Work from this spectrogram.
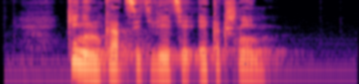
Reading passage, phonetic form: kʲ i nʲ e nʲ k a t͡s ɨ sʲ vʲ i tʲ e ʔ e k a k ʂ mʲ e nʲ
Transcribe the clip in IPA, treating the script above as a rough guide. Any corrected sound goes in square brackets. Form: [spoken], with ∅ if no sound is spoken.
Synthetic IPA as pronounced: kʲ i nʲ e nʲ k a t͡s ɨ [tʲ] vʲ [e] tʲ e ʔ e k a k ʂ [nʲ] e nʲ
